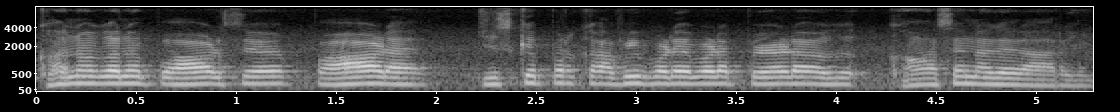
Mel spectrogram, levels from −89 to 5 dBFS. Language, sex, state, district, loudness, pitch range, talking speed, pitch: Hindi, male, Chhattisgarh, Rajnandgaon, -16 LUFS, 180-200 Hz, 195 wpm, 195 Hz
